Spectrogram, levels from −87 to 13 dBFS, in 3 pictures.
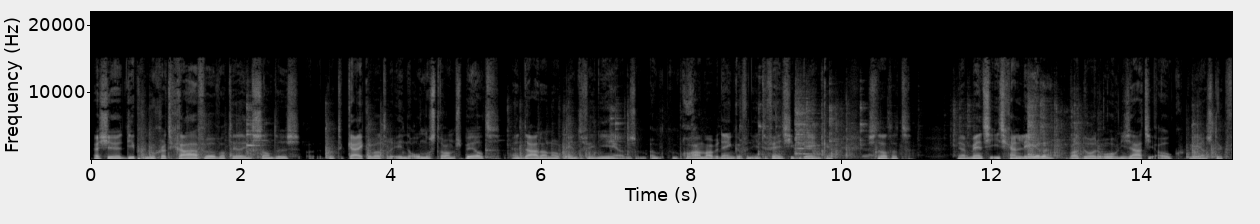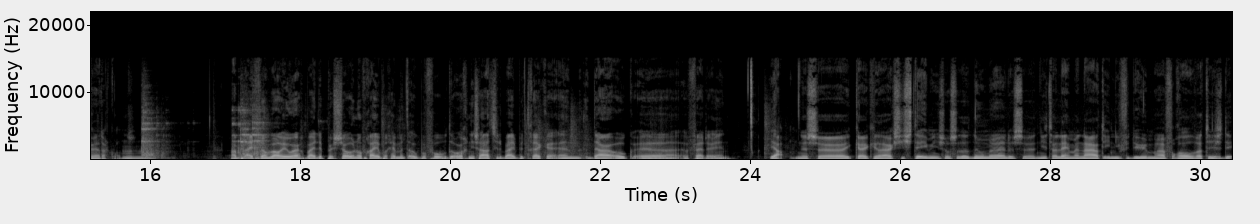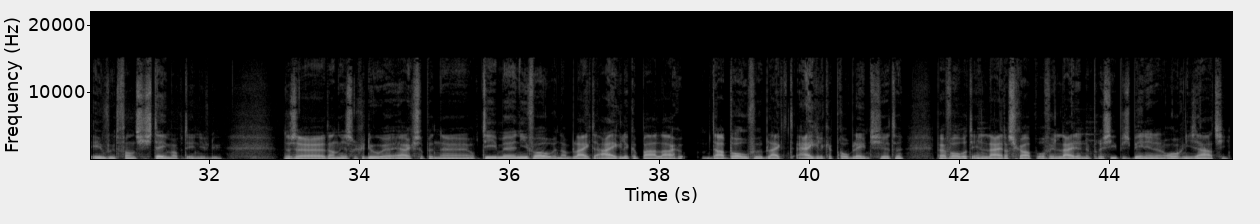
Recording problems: household noises; noticeable; throughout; 10 dB below the speech

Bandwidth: 15 kHz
